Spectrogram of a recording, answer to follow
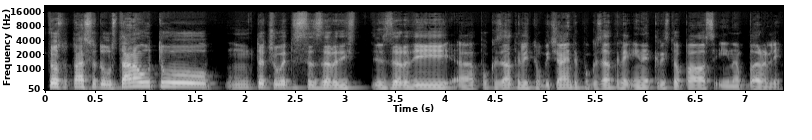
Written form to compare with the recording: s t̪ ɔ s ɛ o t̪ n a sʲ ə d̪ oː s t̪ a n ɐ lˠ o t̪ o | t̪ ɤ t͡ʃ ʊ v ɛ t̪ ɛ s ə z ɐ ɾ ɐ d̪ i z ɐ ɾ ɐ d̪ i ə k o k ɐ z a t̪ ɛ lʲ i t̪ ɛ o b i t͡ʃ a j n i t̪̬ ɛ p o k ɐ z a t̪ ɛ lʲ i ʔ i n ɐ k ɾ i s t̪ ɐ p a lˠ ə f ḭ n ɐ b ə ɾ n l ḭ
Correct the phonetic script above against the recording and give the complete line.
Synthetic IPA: ʃ t̪ ɔ s ɛ o t̪ n a sʲ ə d̪ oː s t̪ a n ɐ lˠ o t̪ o | t̪ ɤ t͡ʃ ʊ v ɛ t̪ ɛ s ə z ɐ ɾ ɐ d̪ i z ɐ ɾ ɐ d̪ i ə p o k ɐ z a t̪ ɛ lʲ i t̪ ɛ o b i t͡ʃ a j n i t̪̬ ɛ p o k ɐ z a t̪ ɛ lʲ i ʔ i n ɐ k ɾ i s t̪ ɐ p a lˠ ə s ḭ n ɐ b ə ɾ n l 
